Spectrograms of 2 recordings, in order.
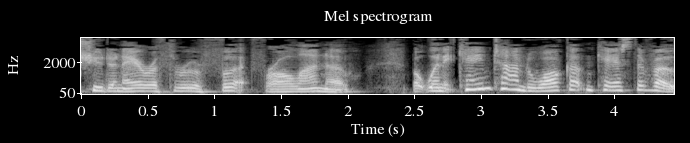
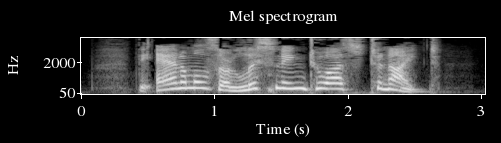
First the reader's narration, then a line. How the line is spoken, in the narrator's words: Tatakuvadundu yelled out and kind of started singing with his eyes closed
